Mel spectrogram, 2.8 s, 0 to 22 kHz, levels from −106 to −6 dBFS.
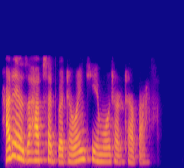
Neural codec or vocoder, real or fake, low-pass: codec, 24 kHz, 1.2 kbps, DualCodec; fake; 5.4 kHz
